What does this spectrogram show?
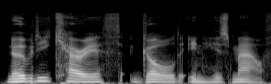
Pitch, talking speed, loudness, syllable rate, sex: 115 Hz, 135 wpm, -19 LUFS, 3.8 syllables/s, male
